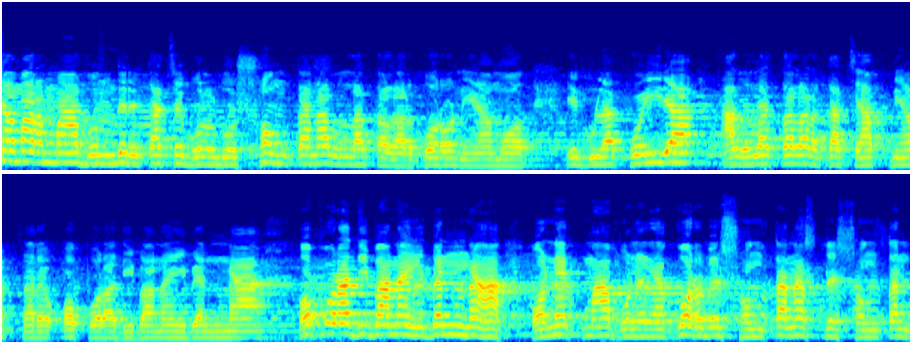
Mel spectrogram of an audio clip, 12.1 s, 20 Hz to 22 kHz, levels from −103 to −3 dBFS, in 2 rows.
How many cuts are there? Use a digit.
0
